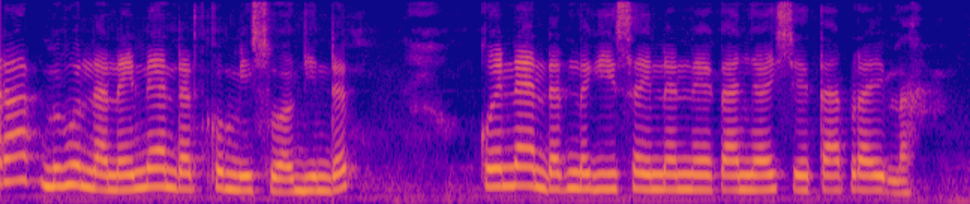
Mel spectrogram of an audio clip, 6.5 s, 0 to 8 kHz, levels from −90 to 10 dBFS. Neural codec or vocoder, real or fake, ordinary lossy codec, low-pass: codec, 16 kHz, 2 kbps, FunCodec, trained on LibriTTS, 25 frames a second; fake; none; none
